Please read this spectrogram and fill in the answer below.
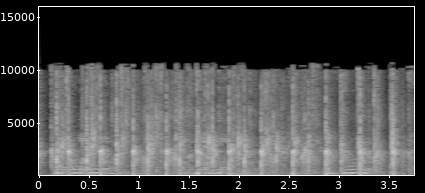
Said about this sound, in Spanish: Bueno, yo creo que merece un aplauso, ¿no? El esfuerzo que han hecho los compañeros.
